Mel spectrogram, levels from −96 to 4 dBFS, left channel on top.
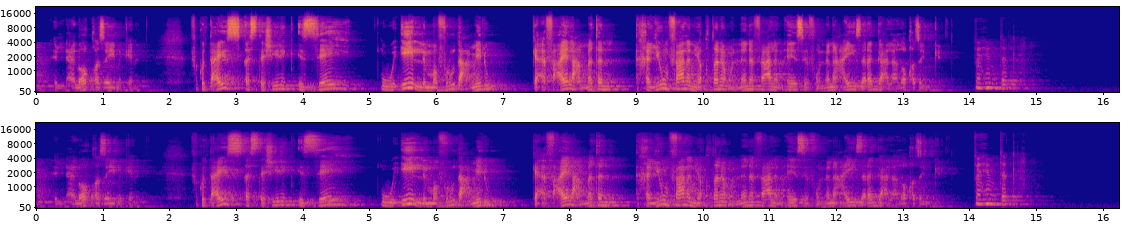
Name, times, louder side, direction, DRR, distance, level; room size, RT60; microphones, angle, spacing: voice 1, 0.0-1.5 1.9-4.7 5.2-6.9 7.5-8.7 9.0-13.6, left 8 dB, 85° left, 9 dB, 2.3 m, -34 dB
voice 2, 14.1-14.8, right 1 dB, 35° right, 5 dB, 3.3 m, -43 dB
26.5 x 19.0 x 8.4 m, 0.96 s
head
